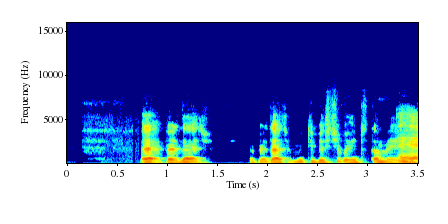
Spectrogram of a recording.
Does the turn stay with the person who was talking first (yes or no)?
no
